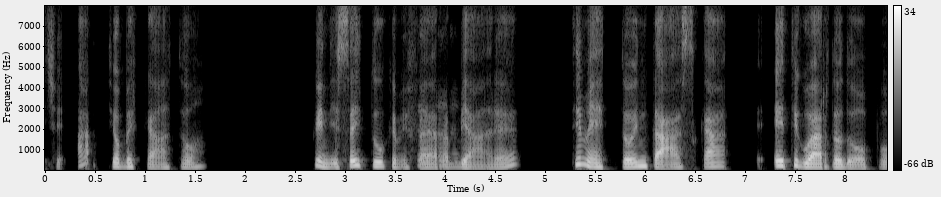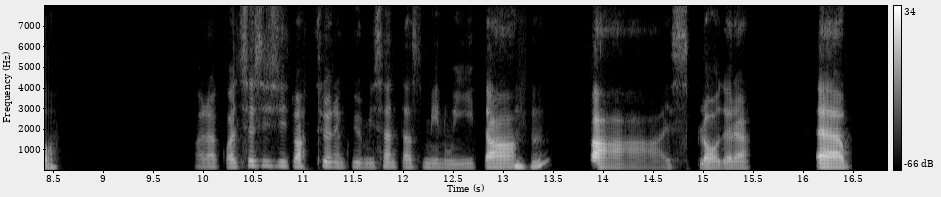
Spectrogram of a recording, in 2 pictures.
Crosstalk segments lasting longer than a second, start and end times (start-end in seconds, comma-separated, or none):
none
